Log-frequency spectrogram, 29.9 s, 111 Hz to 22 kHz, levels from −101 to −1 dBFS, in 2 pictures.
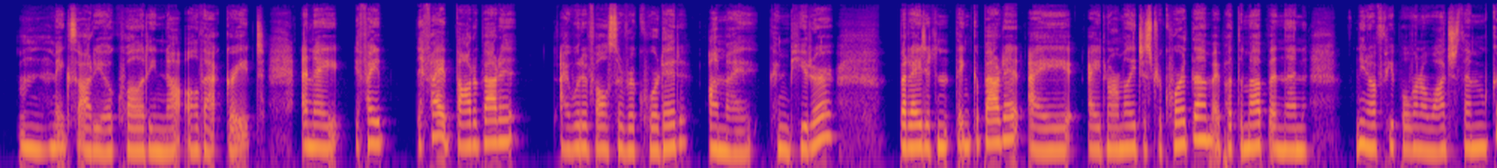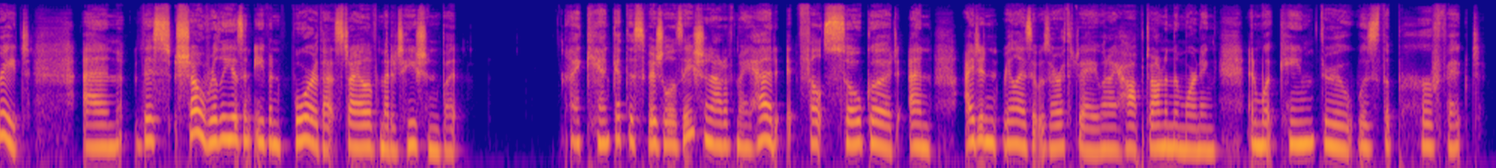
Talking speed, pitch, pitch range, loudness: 200 wpm, 220 Hz, 205-245 Hz, -28 LUFS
